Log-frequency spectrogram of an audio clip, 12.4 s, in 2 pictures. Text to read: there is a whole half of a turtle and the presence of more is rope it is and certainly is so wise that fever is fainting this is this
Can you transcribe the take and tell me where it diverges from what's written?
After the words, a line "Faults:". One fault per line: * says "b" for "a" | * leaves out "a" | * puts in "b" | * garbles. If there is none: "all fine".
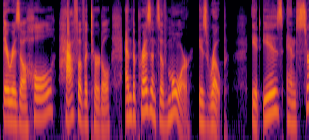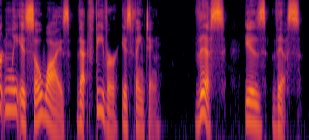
there is a whole half of a turtle and the presence of more is rope it is and certainly is so wise that fever is fainting this is this
Faults:
all fine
